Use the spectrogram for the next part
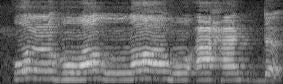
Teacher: Ada huruf dal di akhir kalimat, namanya qalqalah kubra. Dia memantul dengan nada yang agak tebal dan agak besar.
